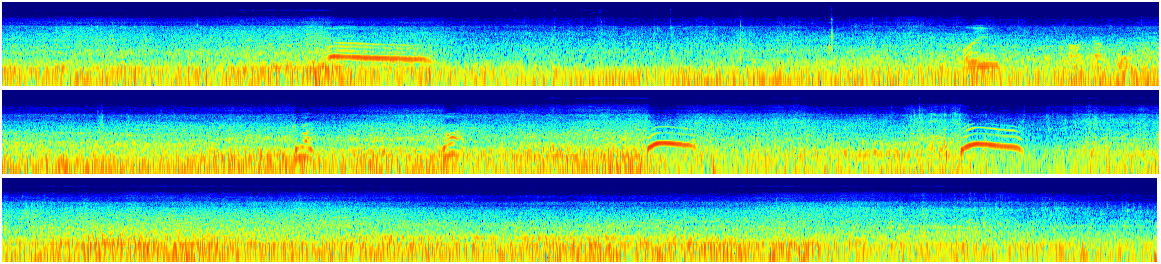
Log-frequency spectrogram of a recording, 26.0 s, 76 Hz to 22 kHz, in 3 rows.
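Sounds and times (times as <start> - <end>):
ocean surf breaking: 0.0 - 26.0.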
